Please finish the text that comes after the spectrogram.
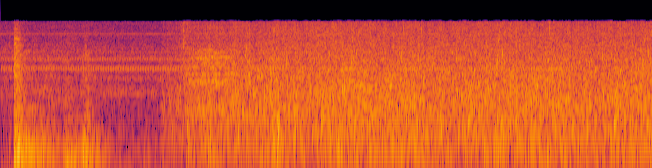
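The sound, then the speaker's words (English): After a short clank and a moment of quiet, water rushes steadily and loudly as a steam locomotive takes on water. No voices. “We need to take on some water.”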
